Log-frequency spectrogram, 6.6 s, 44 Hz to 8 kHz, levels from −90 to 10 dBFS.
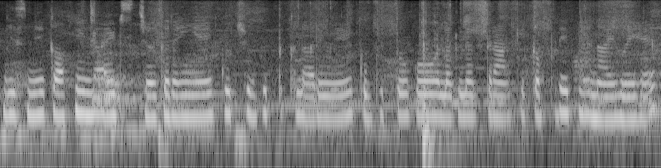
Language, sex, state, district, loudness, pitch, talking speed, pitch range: Hindi, female, Punjab, Kapurthala, -17 LUFS, 220 Hz, 170 wpm, 210-230 Hz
